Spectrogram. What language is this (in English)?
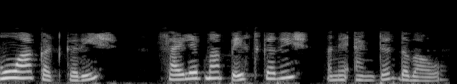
Gujarati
